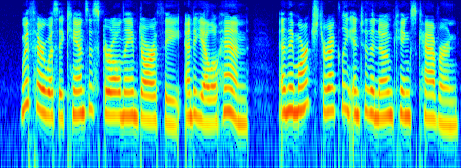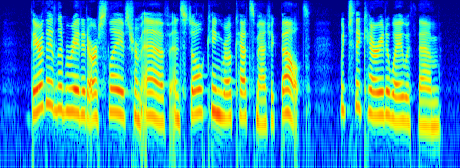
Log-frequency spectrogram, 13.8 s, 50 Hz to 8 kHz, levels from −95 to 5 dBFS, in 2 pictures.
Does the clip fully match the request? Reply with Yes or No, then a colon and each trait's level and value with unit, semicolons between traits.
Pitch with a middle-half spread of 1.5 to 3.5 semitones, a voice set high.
Yes: average, 3.1 semitones; very high, 250 Hz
